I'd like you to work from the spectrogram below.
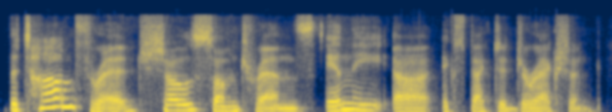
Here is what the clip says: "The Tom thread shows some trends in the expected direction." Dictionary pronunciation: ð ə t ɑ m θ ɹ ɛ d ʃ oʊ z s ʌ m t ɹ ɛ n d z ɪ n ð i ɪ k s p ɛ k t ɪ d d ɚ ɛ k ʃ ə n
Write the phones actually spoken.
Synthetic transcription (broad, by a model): ð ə t ɑ m θ ɹ ɛ d ʃ oʊ z s ʌ m t ɹ ɛ n d z ɪ n ð i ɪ k s p ɛ k t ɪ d d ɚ ɛ k ʃ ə n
